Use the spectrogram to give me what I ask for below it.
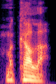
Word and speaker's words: McCullough: McCullough is the right way to pronounce it? Yep, that's right. McCullough.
